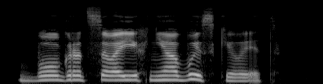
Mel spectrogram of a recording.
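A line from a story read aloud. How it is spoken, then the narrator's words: Amused snort. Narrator (Russian): хмыкнул Франц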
